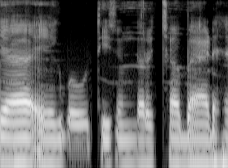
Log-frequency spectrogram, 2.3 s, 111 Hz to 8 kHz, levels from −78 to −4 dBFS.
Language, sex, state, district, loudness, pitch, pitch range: Hindi, male, Uttar Pradesh, Shamli, -18 LUFS, 115 Hz, 115-120 Hz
